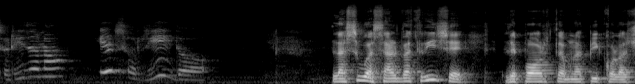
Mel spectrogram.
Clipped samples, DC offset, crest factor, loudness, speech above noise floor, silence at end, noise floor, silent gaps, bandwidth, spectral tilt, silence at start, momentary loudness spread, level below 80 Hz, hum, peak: under 0.1%; under 0.1%; 20 dB; -21 LUFS; 41 dB; 0 s; -62 dBFS; none; 17 kHz; -5 dB/octave; 0 s; 20 LU; -60 dBFS; none; -2 dBFS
